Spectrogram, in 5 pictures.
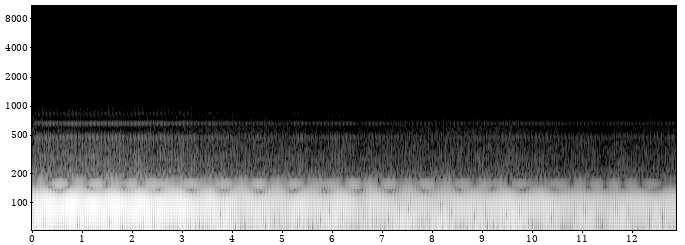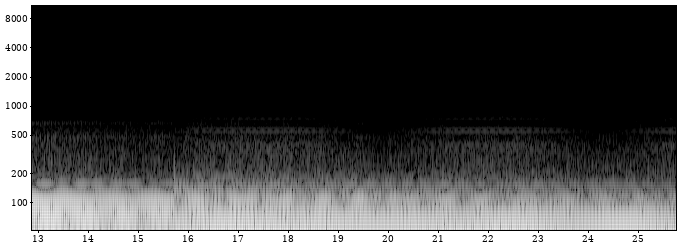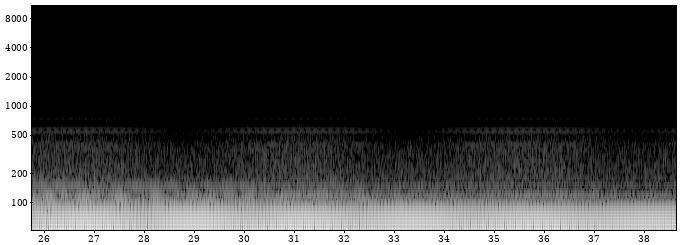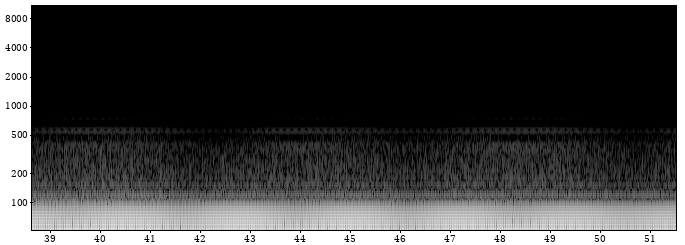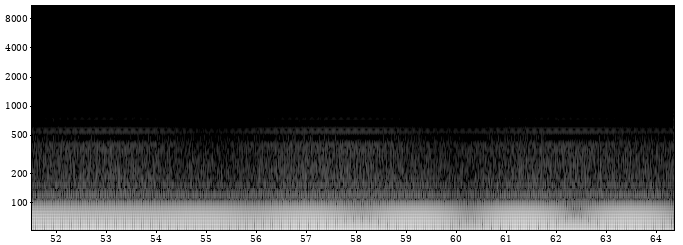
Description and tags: Tibetan bells being struck together Slowed down 32 x
bass, bell, clang, ding, down, drone, metal, metallic, ping, ring, ringing, slow, ting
